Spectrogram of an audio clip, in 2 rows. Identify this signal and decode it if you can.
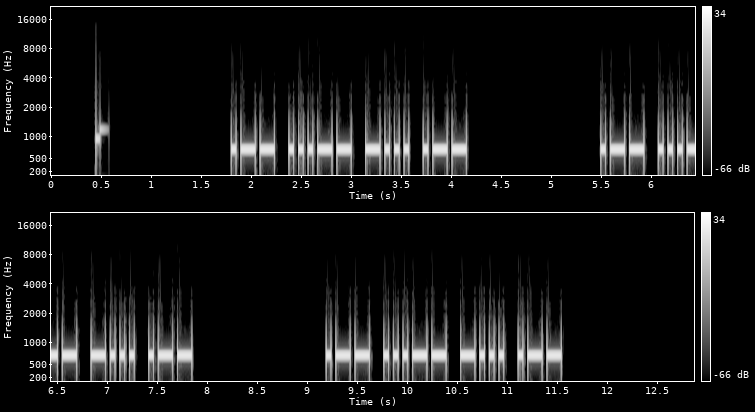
Morse code, heard as a keyed tone, about 25 wpm, 700 Hz. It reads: W3BW W3BW W3BW
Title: Easy Call Signs Repeated 3x - 25wpm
